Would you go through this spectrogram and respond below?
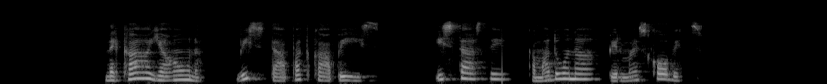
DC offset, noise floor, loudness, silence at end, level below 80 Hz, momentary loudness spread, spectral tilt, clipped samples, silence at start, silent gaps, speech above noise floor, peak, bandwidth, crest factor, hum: under 0.1%; under -90 dBFS; -33 LUFS; 1.25 s; -74 dBFS; 13 LU; -4.5 dB/octave; under 0.1%; 1.05 s; 2.07-2.36 s, 3.81-4.35 s, 5.17-5.29 s, 6.03-6.09 s, 6.84-6.90 s; over 58 dB; -14 dBFS; 8 kHz; 20 dB; none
